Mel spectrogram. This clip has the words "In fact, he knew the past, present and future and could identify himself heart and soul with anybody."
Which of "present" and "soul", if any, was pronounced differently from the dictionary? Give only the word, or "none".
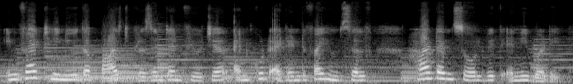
none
